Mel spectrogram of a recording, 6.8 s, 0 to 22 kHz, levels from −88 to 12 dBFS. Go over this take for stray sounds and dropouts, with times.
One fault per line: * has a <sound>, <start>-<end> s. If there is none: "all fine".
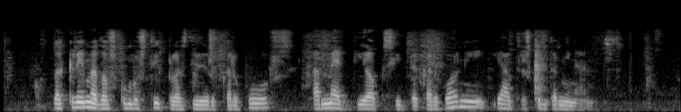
all fine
